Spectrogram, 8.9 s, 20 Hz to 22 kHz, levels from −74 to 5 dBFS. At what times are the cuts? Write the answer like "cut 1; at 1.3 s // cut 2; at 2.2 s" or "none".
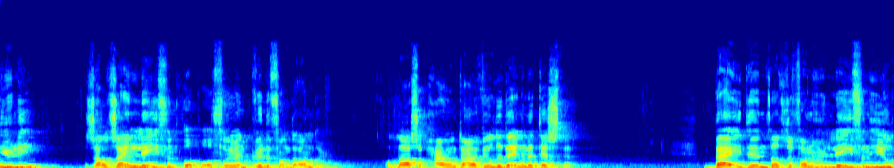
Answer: cut 1; at 2.5 s // cut 2; at 7.7 s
